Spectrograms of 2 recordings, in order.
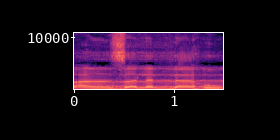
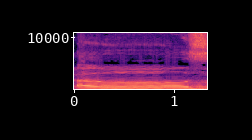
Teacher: lafaz Allah dibaca tafkhim tebal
